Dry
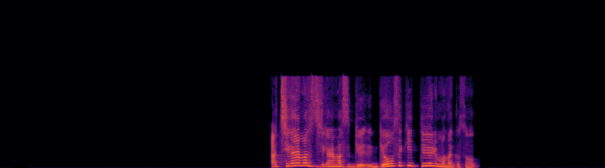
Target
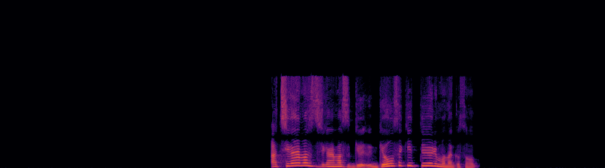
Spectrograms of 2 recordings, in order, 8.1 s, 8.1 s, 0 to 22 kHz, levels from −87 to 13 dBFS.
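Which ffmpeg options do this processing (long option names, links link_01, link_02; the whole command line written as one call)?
ffmpeg -i in.wav -af "asuperstop=centerf=4100:order=4:qfactor=1.3,volume=-6dB" out.wav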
